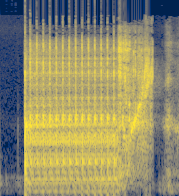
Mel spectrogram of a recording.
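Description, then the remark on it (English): A loud, springy pogo-stick boing: a rapid, rattling series of metallic pulses for about a second, ending in a quick upward-swooping twang and a brief faint tail. No one speaks. “That's a pogo stick.”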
